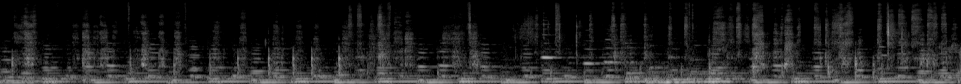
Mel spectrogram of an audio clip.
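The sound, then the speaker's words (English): Sharpie markers squeak and scratch across paper during a timed drawing challenge, with paper rustling. Many quick, irregular strokes run steadily over a soft, repeating low-pitched background. “there's just gonna be a little bit of silence when you hear ruffling of paper, the squeaking of Sharpies for a little bit.”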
